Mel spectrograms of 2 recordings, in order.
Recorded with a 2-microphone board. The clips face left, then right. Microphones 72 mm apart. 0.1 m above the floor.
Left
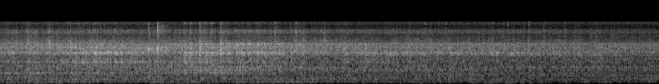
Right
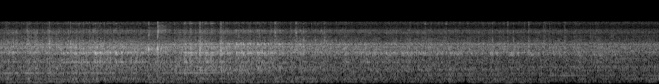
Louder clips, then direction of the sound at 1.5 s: Left 2 dB; 5° left (ahead or behind).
